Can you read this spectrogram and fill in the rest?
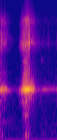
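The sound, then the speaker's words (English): A voice imitates a train whistle: a thin, steady tone held for about a second, with a brief breathy swell in the middle. Fairly quiet, with no talking. “Nice trained whistle.”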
